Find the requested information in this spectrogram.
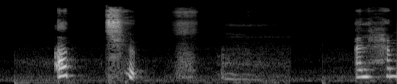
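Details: Several short, sharp sneezes in a row in a quiet room, from an Islamic children's cartoon teaching sneezing etiquette, with the sneezer saying Alhamdulillah afterwards.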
